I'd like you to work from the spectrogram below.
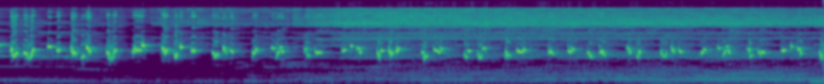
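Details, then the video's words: Sooty-headed bulbul, a female calling to a male, in a long unbroken rolling song of quick, bouncy liquid notes repeated steadily, while a broad hiss and rumble of background noise rises after the first few seconds. "Trucukan gacor ropel panjang full isian berbagai macam suara"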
